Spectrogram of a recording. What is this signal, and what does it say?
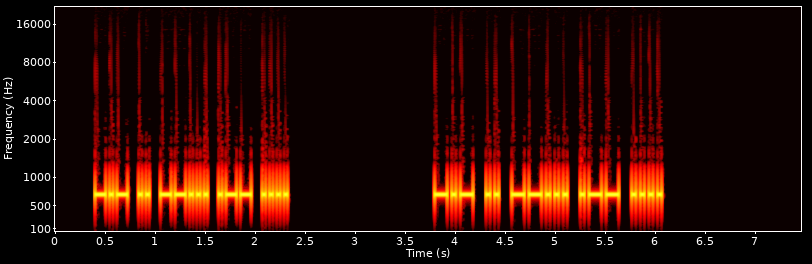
Morse code, heard as a keyed tone, about 36 wpm, 700 Hz. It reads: KI7WH KI7WH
